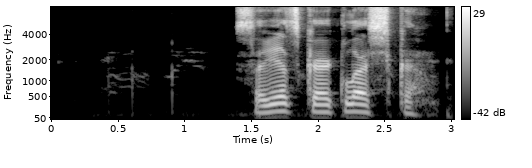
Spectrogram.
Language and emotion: Russian, neutral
